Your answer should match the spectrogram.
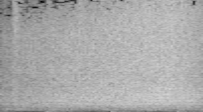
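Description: A wave-like whoosh sound effect that swells gradually and fades just before the end, over background music with a steady low beat.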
